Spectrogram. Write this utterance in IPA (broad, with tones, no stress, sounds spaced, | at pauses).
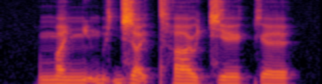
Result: m ä˨ ɲ ĩ˦˨ b ḛ˦˨ d͡ʑ a̰˦˨ ɪ̯ tʰ a˨ ʊ̯ t͡ɕ e˨ ɪ̯ k ɛ˨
